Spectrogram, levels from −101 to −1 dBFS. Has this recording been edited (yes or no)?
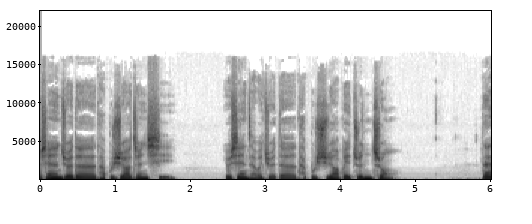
no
